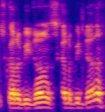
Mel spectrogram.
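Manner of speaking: unflustered, stoic, matter-of-fact delivery with resolve. Retelling how Peter answered the plan: imitating stoic Peter. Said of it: "Peter's very stoic, and he just goes".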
